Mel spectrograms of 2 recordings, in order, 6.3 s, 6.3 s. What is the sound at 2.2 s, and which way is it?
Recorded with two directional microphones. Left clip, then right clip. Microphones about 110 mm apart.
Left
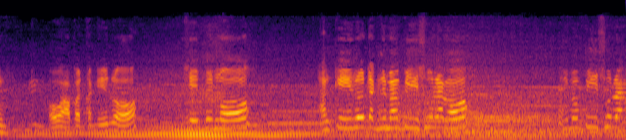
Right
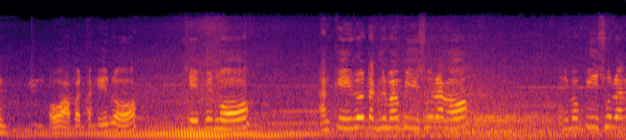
Speech, 55° right (ahead or behind).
